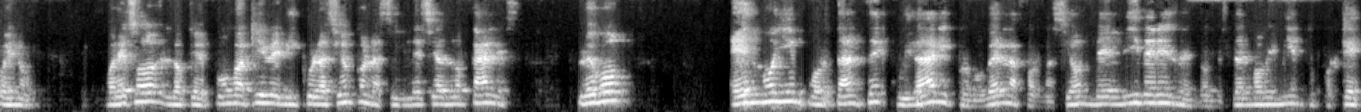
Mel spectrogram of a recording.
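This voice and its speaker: The speaker has a Mexican accent and sounds somewhat breathy. Pitch varies in an ordinary way. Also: man, fairly high pitch for a man, fairly slow pace. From Mexico. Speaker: youth ministry trainer. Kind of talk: lecture. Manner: conversational.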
